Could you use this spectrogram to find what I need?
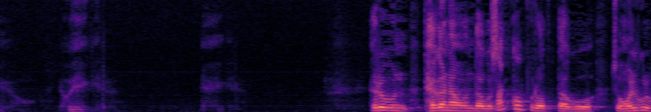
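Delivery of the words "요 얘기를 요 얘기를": very slow, fading whisper; hushed repetition. Real, not acted. Preacher letting the saying sink in, fading whisper. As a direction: let it fade slowly into a whisper.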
